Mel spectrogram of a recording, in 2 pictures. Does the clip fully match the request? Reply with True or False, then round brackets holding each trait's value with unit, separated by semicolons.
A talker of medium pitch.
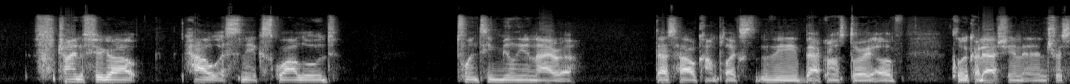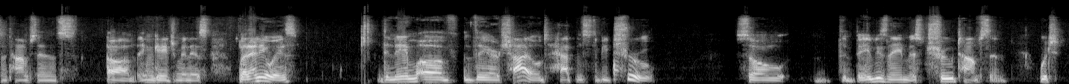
False (105 Hz)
